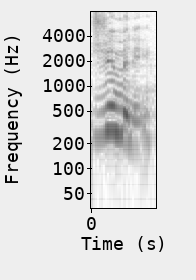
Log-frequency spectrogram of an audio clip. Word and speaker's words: Gemini: So Jiminy is obviously pronounced the same as the cricket from the Disney cartoon, but it's spelled differently, possibly for legal reasons, except it's not that.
